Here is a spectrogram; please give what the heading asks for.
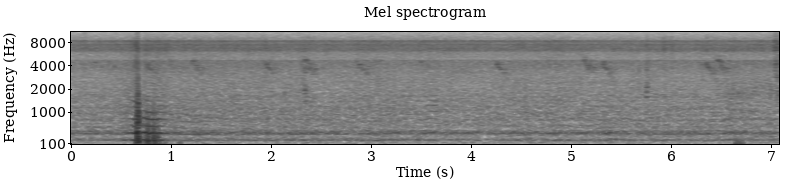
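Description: Honey bees hum steadily, a low droning buzz from their beating wings with a few brief knocks.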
